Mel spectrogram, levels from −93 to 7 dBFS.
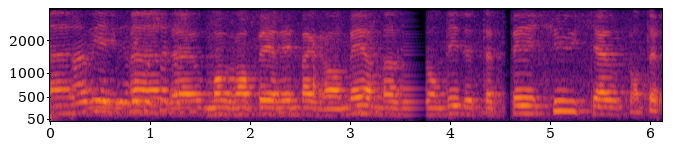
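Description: At 3.54 s the audio stops moving forward and the last sound is drawn out as a fading buzz or hiss for about 0.21 s, until 3.77 s, with no drop to silence. When it resumes, it picks up exactly where it left off, so nothing is lost but everything after it runs about 0.21 s late. This is a call audio freeze, likely caused by packets being held up in transit so the jitter buffer emptied and the receiver had to fill the gap itself. A shorter hitch follows at 4.53 s: a sound is held too long, with a slight buzz or dip, for 70 ms until 4.62 s, then the audio continues from the same place. That is a short stall from a late packet, where one packet missed its playout time and the receiver stretched the preceding sound to cover it, adding another 70 ms of delay. Throughout, the sound carries the narrowband character of a G.711 mu-law call path at 64 kbps, with nothing above 4 kHz.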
